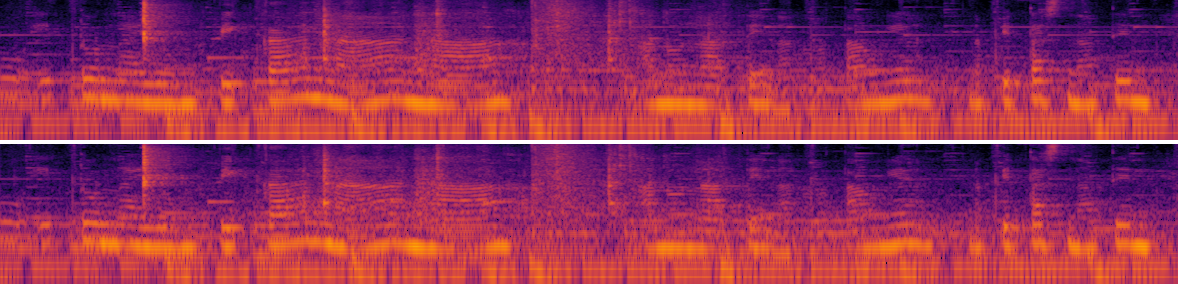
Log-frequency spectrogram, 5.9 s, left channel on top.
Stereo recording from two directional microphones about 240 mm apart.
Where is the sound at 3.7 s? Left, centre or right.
Centre.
